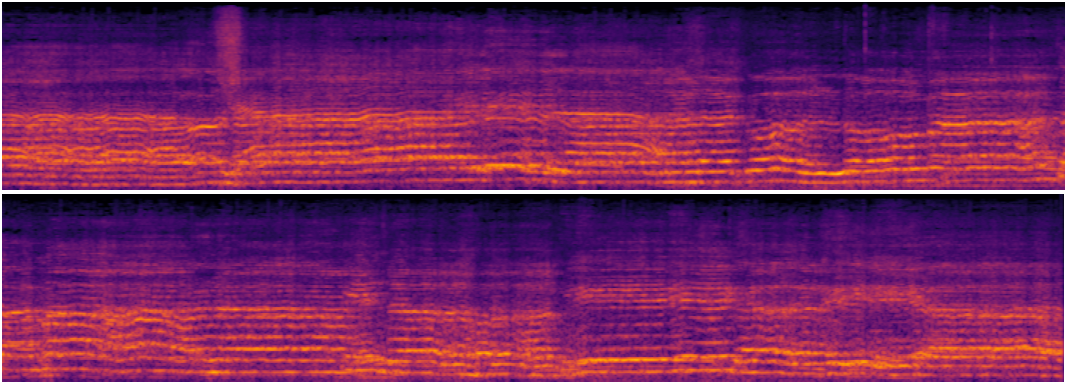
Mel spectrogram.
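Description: A group of men chanting Arabic devotional verses together, a maulid recitation, with a melody that rises and falls continuously.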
